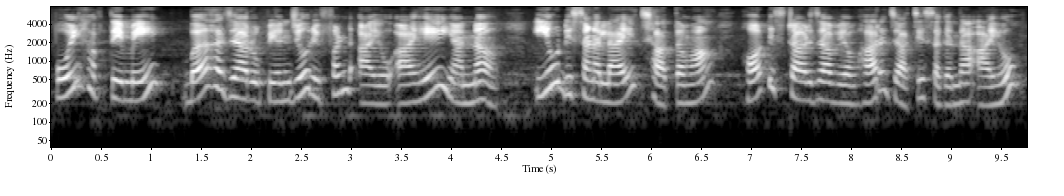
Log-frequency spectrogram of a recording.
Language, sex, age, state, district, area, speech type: Sindhi, female, 45-60, Gujarat, Surat, urban, read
